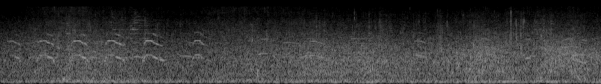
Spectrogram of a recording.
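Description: A bird calling in a quick series of short rising-and-falling notes, mostly in the first two seconds and a few more later, over a steady rushing background noise.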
